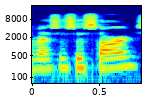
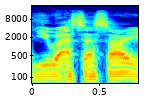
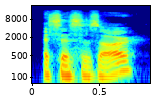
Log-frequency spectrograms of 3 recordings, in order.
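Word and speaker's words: СССР: So I noticed that you don't pronounce or say the U. You don't say like USSR. You just say SSSR. – Yeah. That's because in Russian you say SSSR.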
